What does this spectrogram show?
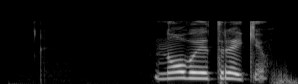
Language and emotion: Russian, neutral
